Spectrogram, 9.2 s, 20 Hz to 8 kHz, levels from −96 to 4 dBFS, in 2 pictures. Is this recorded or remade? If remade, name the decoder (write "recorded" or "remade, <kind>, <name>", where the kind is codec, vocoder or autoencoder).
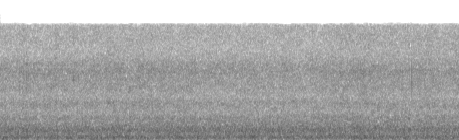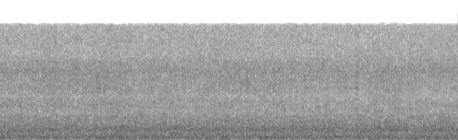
remade, autoencoder, DAC-VAE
